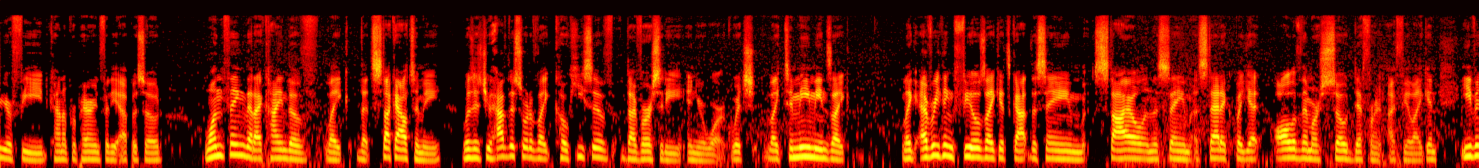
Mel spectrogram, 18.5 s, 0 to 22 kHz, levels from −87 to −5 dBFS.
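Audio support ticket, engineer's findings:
Overdone noise removal, throughout. Background near-silent with twinkling specks. Denoiser set too aggressive, gating bands near noise estimate, taking quiet speech detail too. Spectrogram: isolated flickering time-frequency blobs in gaps, ragged holes in speech harmonics.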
